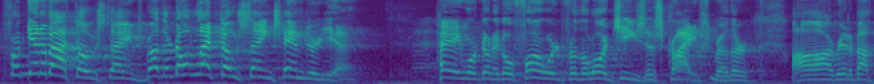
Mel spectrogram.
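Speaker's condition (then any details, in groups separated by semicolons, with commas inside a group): No condition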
